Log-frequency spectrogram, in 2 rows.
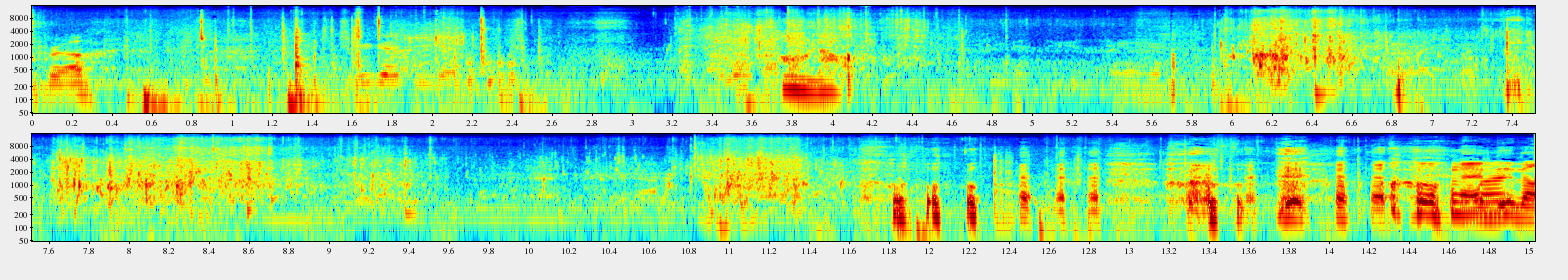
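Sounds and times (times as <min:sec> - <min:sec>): fish splashing at the surface: 0:05.9 - 0:11.8.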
